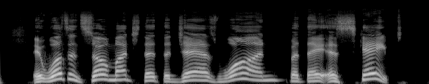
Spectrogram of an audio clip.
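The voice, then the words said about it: Bob Costas impression. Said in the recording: “that Bob Costas impression”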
